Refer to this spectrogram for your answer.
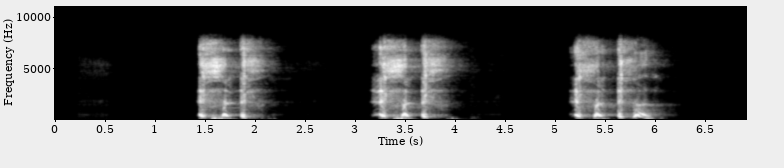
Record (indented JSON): {
  "three_cough_length": "6.9 s",
  "three_cough_amplitude": 28594,
  "three_cough_signal_mean_std_ratio": 0.32,
  "survey_phase": "beta (2021-08-13 to 2022-03-07)",
  "age": "45-64",
  "gender": "Female",
  "wearing_mask": "No",
  "symptom_cough_any": true,
  "symptom_runny_or_blocked_nose": true,
  "symptom_fatigue": true,
  "symptom_headache": true,
  "symptom_other": true,
  "symptom_onset": "5 days",
  "smoker_status": "Never smoked",
  "respiratory_condition_asthma": false,
  "respiratory_condition_other": false,
  "recruitment_source": "Test and Trace",
  "submission_delay": "1 day",
  "covid_test_result": "Positive",
  "covid_test_method": "RT-qPCR",
  "covid_ct_value": 22.0,
  "covid_ct_gene": "ORF1ab gene"
}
